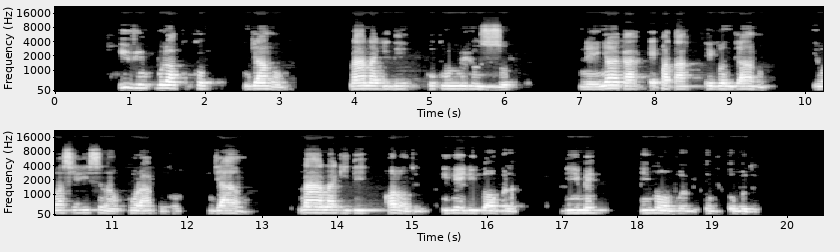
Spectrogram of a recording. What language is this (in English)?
Igbo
